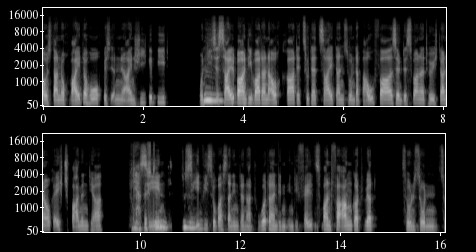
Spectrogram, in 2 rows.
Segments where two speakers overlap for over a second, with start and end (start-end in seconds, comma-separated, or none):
9.8-11.2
